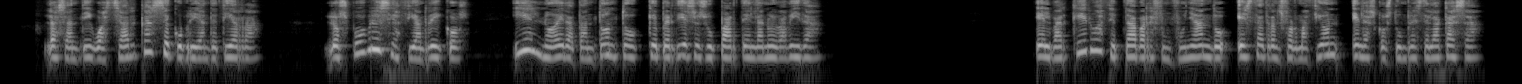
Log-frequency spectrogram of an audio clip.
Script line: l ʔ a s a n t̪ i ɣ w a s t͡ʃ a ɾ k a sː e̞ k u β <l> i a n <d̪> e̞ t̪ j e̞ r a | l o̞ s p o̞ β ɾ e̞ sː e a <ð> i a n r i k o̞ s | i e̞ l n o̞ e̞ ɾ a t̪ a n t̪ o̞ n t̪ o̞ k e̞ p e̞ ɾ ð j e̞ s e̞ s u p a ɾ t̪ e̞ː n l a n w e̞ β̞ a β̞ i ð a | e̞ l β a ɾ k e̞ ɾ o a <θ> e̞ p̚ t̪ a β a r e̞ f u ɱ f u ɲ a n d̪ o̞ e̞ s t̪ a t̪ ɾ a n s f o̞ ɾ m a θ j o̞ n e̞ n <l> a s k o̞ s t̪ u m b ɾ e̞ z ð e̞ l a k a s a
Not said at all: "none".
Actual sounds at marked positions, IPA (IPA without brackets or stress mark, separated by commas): ɾ, d̪, θ, θ, l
